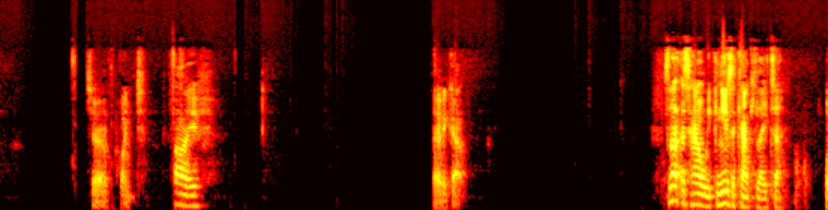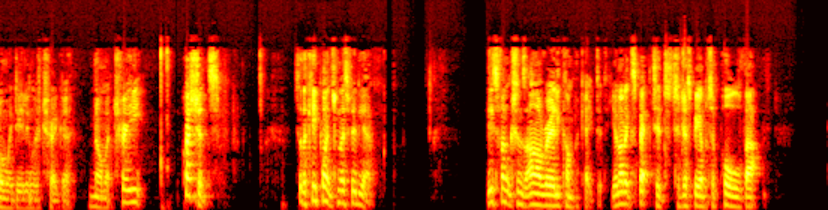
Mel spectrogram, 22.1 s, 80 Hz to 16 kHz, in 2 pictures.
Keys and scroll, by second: 0.9-4.0 typing.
